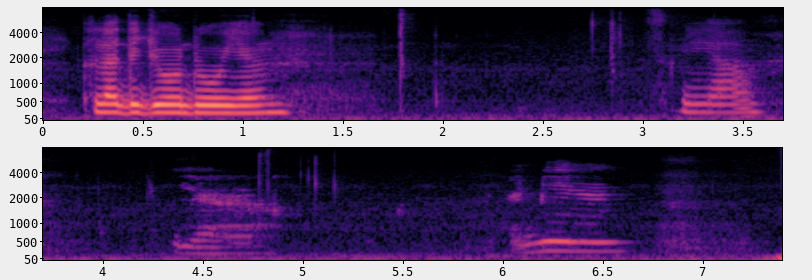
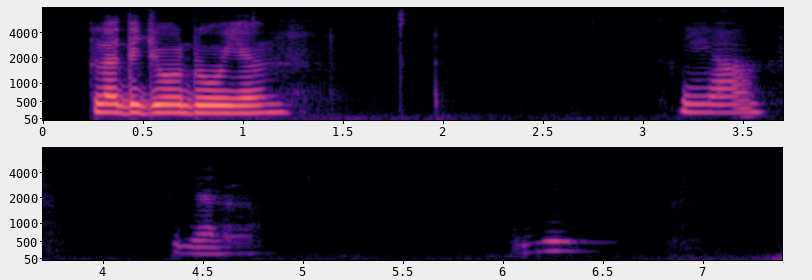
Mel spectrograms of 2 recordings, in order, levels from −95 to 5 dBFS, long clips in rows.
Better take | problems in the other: first | noise reduction (neural mask model DeepFilterNet 3)

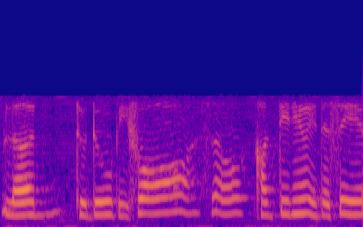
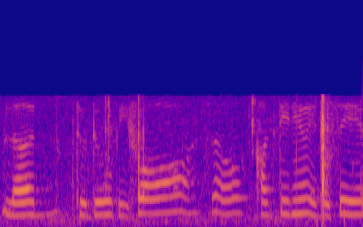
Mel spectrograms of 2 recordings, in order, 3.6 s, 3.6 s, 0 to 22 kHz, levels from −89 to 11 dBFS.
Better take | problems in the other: first | background sound (Camera); 4 dB below the speech

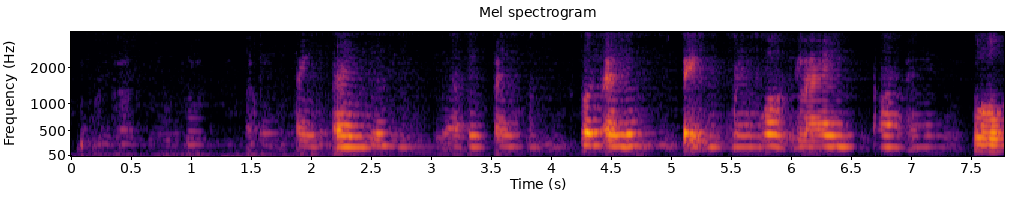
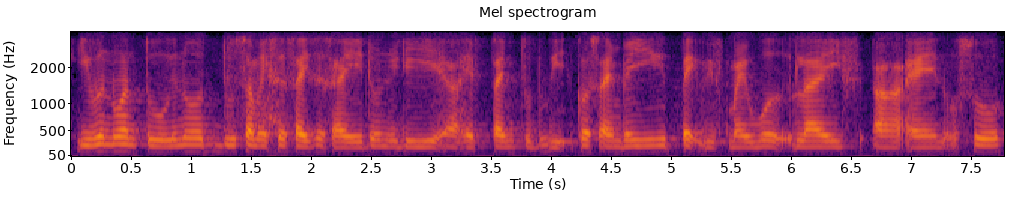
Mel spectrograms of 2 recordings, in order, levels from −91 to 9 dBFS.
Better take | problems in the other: second | noise reduction (neural mask model DeepFilterNet 3)

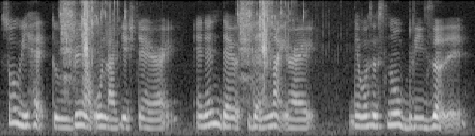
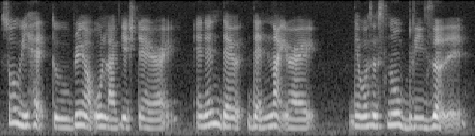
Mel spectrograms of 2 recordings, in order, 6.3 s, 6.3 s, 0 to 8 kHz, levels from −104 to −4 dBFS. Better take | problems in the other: second | background sound (Rattle (instrument)); 4 dB below the speech

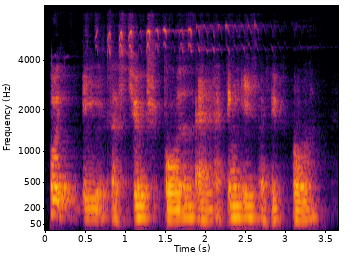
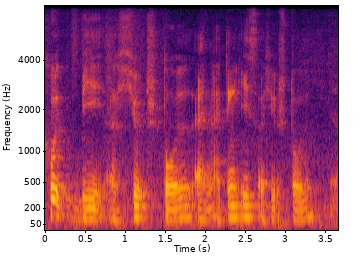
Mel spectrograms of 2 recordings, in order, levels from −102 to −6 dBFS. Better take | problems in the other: second | noise reduction (neural mask model DeepFilterNet 3)

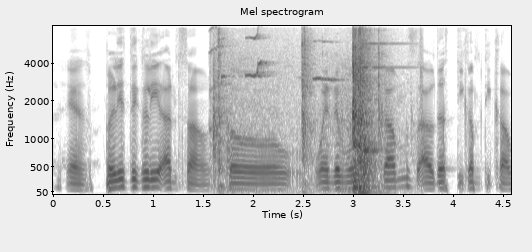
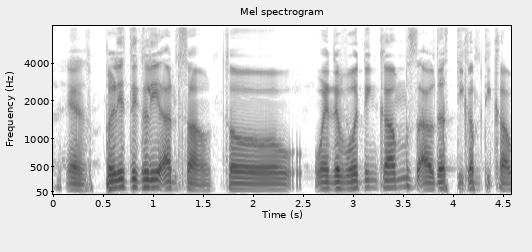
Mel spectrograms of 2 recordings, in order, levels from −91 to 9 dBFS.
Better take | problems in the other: second | background sound (Slam); 4 dB above the speech

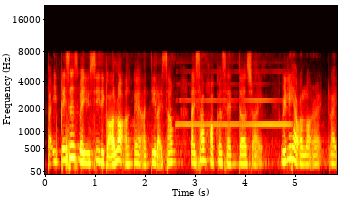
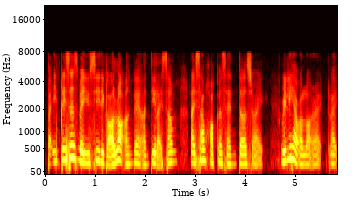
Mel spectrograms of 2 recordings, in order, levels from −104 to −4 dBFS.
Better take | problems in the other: second | background sound (Wind instrument, woodwind instrument); 16 dB below the speech // room echo; dies away in 2.3 s

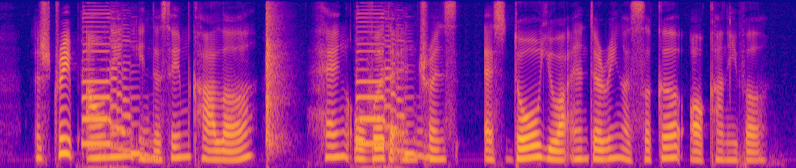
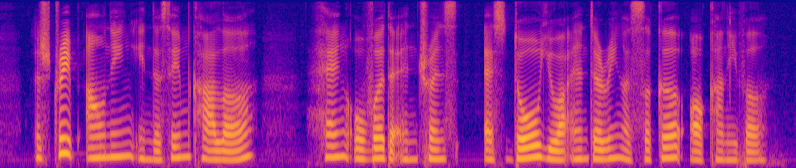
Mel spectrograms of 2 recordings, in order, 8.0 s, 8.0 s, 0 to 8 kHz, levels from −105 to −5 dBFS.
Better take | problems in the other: second | background sound (Wind instrument, woodwind instrument + Clapping); 3 dB below the speech

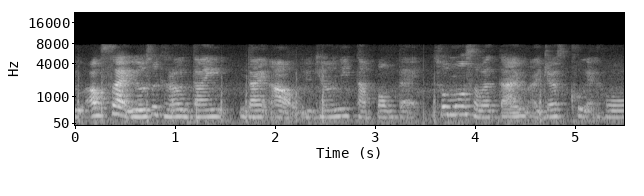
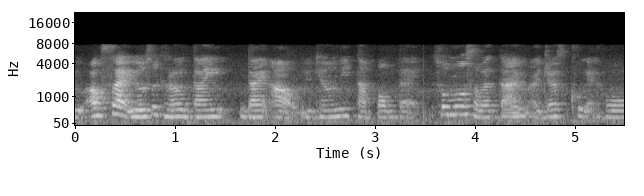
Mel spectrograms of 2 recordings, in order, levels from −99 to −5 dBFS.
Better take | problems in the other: second | background sound (Knock / Wood); 17 dB below the speech

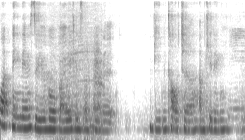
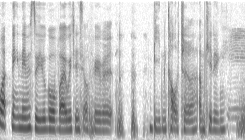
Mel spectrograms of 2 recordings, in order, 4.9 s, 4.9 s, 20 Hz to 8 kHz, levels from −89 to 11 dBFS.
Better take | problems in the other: second | noise reduction (neural separator model SepFormer DNS4)

